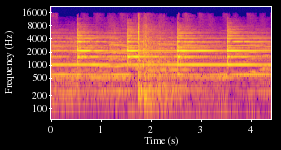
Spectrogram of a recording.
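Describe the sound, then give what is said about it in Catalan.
Church bells ring out in a steady, evenly spaced peal, about one strike per second, each tone lingering with a rich hum; a brief burst of noise cuts in midway. The bells are rung to open the town's main festival on Thursday the 13th. “Dijous 13, comença la festa gran, amb repic de campanes i llançament de coets.”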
